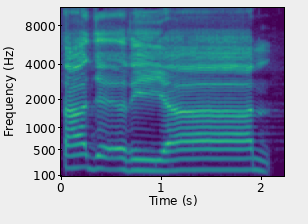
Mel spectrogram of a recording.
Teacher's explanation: এই জিমটা একটু ধাক্কা দিয়ে পড়বো, কারণ জিমটা তো কলকলা হরফ, এজন্য। তাহলে ফিহিমা আইনানি তাজরিয়ান, ওয়াকফ করলে এরকম ভাবে পড়ব।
